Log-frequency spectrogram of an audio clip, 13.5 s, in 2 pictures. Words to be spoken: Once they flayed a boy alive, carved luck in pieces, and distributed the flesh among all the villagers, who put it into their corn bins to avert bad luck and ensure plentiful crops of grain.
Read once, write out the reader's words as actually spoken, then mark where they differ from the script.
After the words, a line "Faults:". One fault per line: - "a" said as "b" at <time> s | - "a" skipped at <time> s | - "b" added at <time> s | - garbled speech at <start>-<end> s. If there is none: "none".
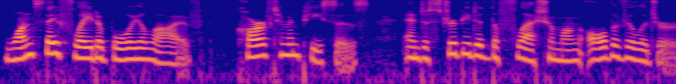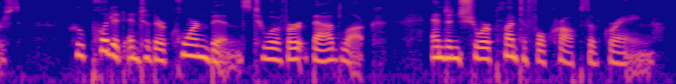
Once they flayed a boy alive, carved him in pieces, and distributed the flesh among all the villagers, who put it into their corn bins to avert bad luck and ensure plentiful crops of grain.
Faults:
- "luck" said as "him" at 2.8 s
